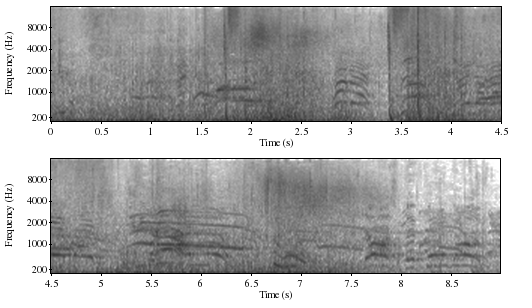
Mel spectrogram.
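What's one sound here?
A flamethrower roars with a heavy, rushing blast.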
